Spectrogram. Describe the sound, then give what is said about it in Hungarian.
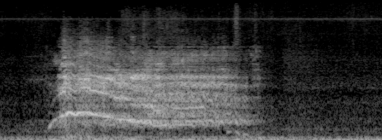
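A single loud neigh from a thirsty horse, rising sharply then holding a shrill, wavering whinny for about two seconds before trailing off, with no talking. “Ez egy szomjas lónyerítése.”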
